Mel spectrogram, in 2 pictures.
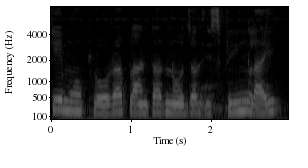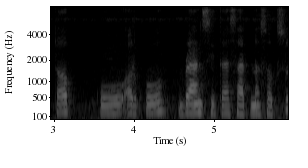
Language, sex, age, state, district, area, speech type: Nepali, female, 30-45, West Bengal, Darjeeling, rural, read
